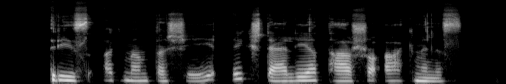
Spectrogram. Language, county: Lithuanian, Klaipėda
